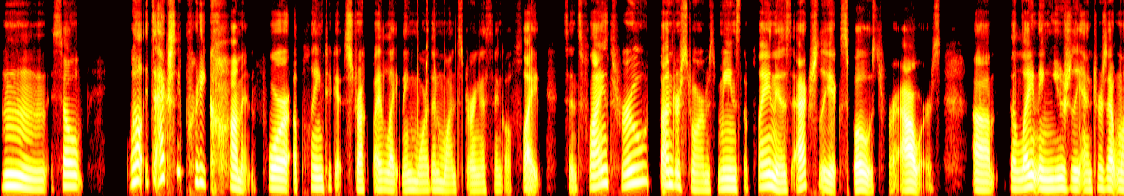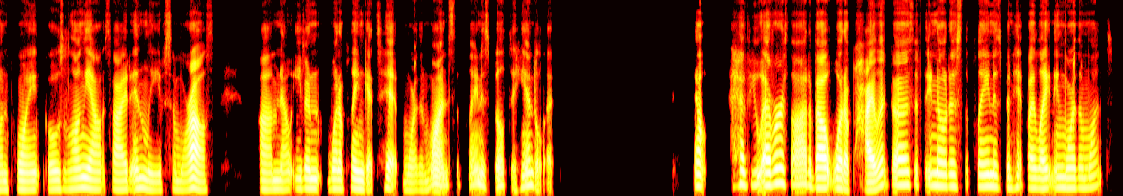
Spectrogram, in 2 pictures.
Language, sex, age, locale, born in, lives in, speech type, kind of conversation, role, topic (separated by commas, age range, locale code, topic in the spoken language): English, female, 40-44, en-US, United States, United States, read, expert-assistant, expert, What causes lightning during thunderstorms?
